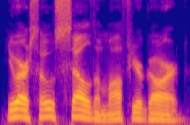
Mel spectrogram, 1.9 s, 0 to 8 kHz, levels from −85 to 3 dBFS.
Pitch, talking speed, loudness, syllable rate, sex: 105 Hz, 220 wpm, -16 LUFS, 5.1 syllables/s, male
